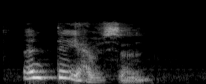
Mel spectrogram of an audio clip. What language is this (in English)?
Kabyle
